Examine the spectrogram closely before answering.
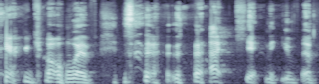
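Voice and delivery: words dissolving into real laughter; losing it laughing. Real, not acted. Host failing to read the lineup, helpless with laughter. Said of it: "I've already lost it".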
